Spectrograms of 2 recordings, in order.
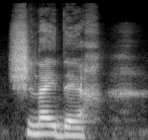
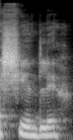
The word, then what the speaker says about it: Schneider: E aí, lá eles pronunciam Schneider. E eu acho isso o máximo. Que legal. Não é Schindler. Então, a gente não faz elevador.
